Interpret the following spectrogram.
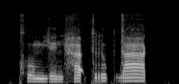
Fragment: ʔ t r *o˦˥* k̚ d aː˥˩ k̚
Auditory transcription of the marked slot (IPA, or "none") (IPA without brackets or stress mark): u˦˥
